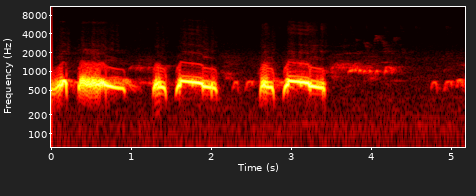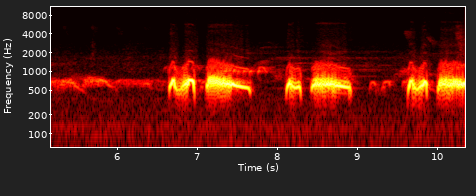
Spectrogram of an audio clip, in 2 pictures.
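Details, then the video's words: Lure cooing from male and female spotted doves, short hooked notes and longer sliding coos in rapid runs, a soft low murmur between bursts, no other sounds. "Chim cu gáy thúc gù cực đỉnh dùng để anh em kích bổi mới hiệu quả, bổi gáy theo rất sung"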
